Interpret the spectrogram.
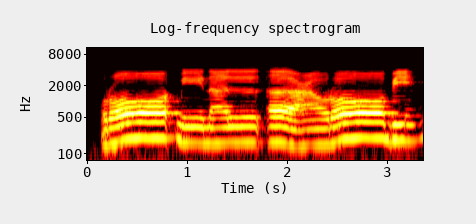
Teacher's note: ro panjang 2 harokat karena alif diawali dengan fathah.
